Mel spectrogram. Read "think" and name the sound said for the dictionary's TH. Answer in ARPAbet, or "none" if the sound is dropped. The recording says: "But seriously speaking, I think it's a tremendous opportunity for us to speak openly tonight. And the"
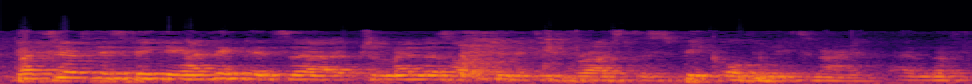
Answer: TH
